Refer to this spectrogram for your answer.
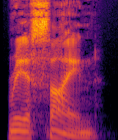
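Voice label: "reassign", British English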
